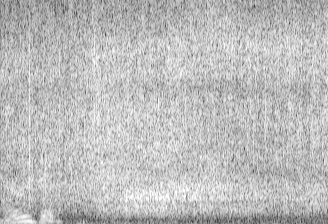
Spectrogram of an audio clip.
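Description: Liquid pours into a sizzling pan.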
